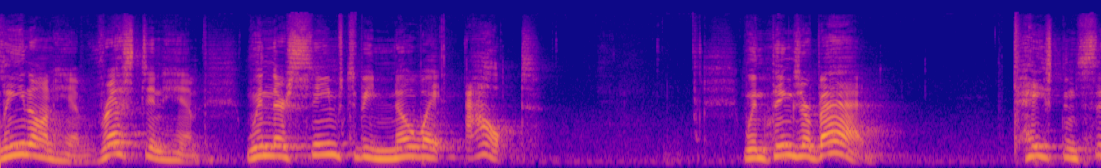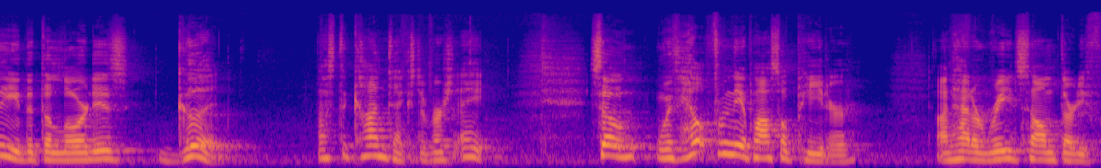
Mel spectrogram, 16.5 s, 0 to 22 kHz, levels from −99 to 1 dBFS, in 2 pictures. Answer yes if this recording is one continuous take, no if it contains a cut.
yes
